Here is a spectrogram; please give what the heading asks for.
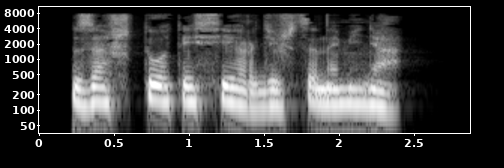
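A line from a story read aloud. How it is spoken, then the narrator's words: Tearful moan. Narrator (Russian): она простонала, заливаясь слезами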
